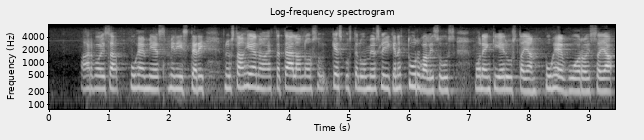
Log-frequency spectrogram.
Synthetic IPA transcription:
ɑrʋo̞jsɑpuhemːiesminist̪eɾiminust̪ɑonhie̞noɑet̪ːæt̪æːlːæonːousːuke̞skust̪eluːmyøsliːkenːet̪turʋɑlːˑisuːsmoneŋkie̞dust̪ɑjɑnpuheʋːuoɾo̞jsːɑjɑ

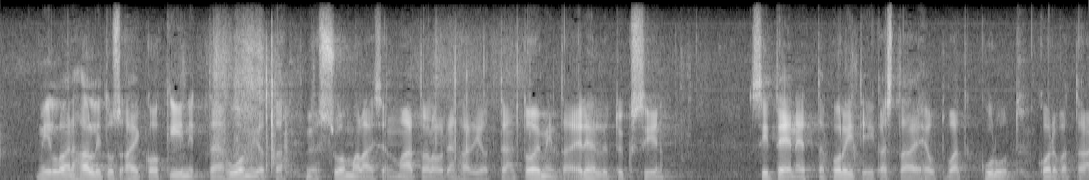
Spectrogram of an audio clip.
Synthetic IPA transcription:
milːoinhɑlːit̪usɑikoːkiːnːit̪ːæːhuomiot̪ɑmyøssuomɑlɑisenmɑːt̪ɑlo̞udenhɑrjot̪ːɑjɑnt̪o̞imint̪ɑ̰ʔḛdelːyt̪yksiːn | sit̪enet̪ːæpolit̪iːkɑst̪ɑɑihe̞wt̪uʋɑt̪kulut̪korʋɑt̪ɑːn

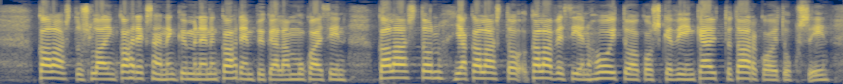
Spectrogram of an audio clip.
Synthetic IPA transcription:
kɑlɑst̪uslɑjŋkɑhde̞ksɑnnːeŋkymːenenŋkɑhde̞mpykælæmːukɑisinkɑlɑst̪onjɑkɑlɑst̪okɑlɑʋe̞sienɦo̞jt̪oɑko̞skeʋiːŋkæyt̪ːøt̪ɑrko̞it̪uksiːn

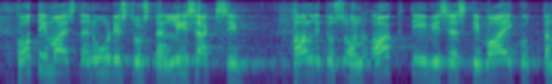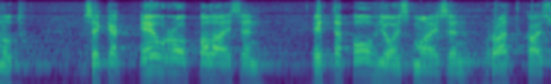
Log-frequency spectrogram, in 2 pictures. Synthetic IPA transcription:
ko̞t̪imɑjst̪e̞nuːdist̪ust̪enlisæksihɑlːit̪usonɑkt̪iːʋise̞st̪iʋɑjkut̪ːɑnut̪ | se̞kæe̞wro̞ːpːɑlɑjse̞n | e̞t̪ːæpoɦjo̞ismɑjse̞nrɑt̪kɑis

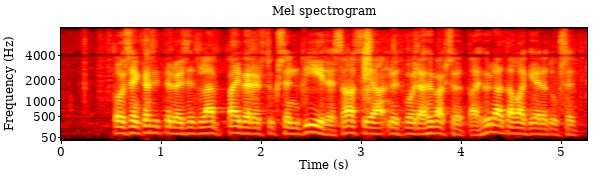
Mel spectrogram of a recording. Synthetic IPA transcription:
t̪o̞jseːŋkæsit̪ːelyjsit̪ælæpːæjʋæɾest̪yksenʋiːde̞sɑsiɑnyt̪ʋojdɑːhyʋæksyæt̪ːɑjhylæt̪ælːɑk̟ieɾot̪ukset̪

